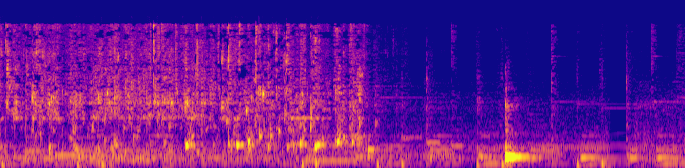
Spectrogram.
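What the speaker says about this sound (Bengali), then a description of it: "জল দিয়ে দিচ্ছি" Water pours in a steady splashing stream over lentils set aside for tadka, close and fairly loud for about four seconds before thinning to scattered drips and faint kitchen clatter.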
